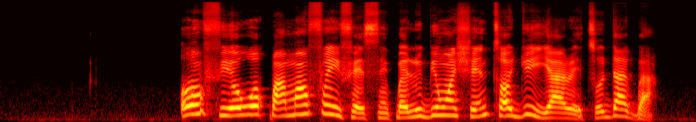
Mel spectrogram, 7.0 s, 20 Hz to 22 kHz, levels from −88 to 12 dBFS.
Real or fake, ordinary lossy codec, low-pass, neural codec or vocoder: fake; none; none; autoencoder, 48 kHz, 128 numbers a frame, DAC-VAE, trained on Japanese speech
